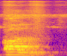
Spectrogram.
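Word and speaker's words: column: तो जब जब एम के बाद एन आता है तो उस स्थिति में जो हमारा कौन है, एन है, वो क्या होता है, साइलेंट।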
